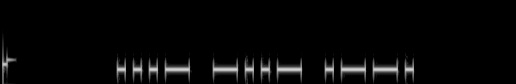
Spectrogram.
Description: Morse code, heard as a keyed tone, about 15 wpm, 700 Hz. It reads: VXP
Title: USA Call Sign Postfixes - 3 Letters 15wpm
